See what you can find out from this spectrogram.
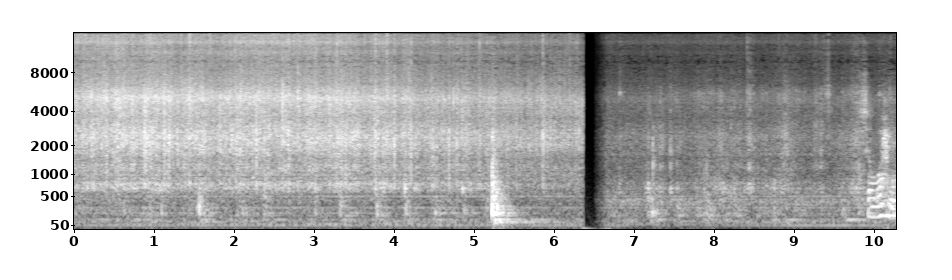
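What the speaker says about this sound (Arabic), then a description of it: "هنفضل بقى نشوح بقى فيه لحد ما ايه، نغلفه بالماده الدهنيه اللي احنا حطيناها" Lentils and rice sautéed in oil in a pot for Alexandrian yellow koshary give a steady, bright sizzle with occasional stirring scrapes. The frying is loud for about six seconds, then quieter after a brief drop.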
